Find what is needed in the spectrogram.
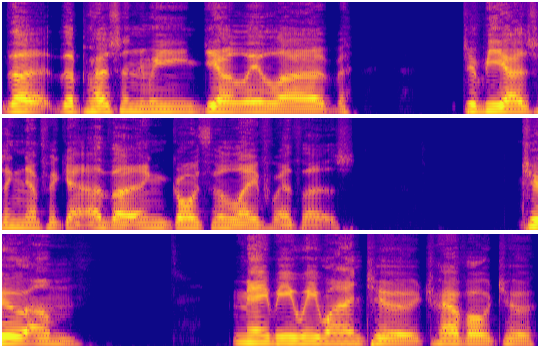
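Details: Real, self-reported speech impediment in an adult male, present for years and heard whenever he speaks; stuttering (speech disfluency).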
